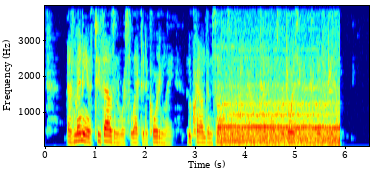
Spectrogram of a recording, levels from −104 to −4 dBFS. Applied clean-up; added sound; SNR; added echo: none; Vehicle; -3 dB; none.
